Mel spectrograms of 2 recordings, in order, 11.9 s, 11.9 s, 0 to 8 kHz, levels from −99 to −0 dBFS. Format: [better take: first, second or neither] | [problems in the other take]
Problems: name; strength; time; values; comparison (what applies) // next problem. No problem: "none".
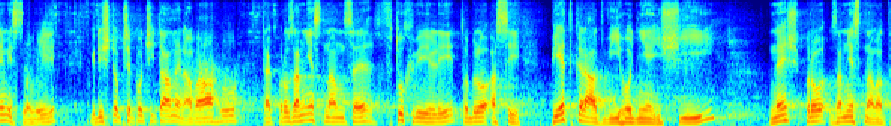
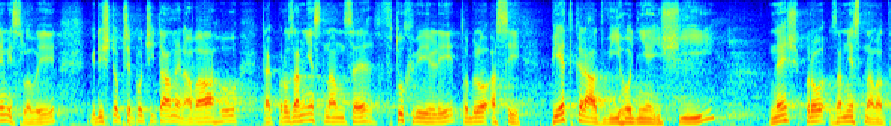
second | noise reduction (neural separator model SepFormer DNS4)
